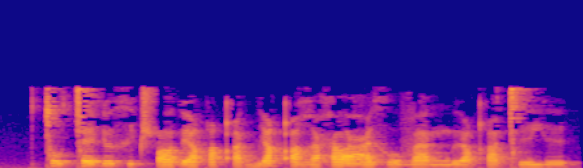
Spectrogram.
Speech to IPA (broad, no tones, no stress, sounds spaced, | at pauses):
ǀ o ǀ ɛ ɗ ø x ɪ t͡ʃʼ ɒ ɗ ɛ q ə qʼ ɛ ɡ͡b ɪ qʼ ə ʁ ɪ ħ ɒ ʕ ɪ x o v a ŋ͡m ø qʰ ə ǀʰ ɪ j ɪ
